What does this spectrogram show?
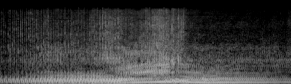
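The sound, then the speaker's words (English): A motorcycle engine revs up loudly, its pitch climbing and then settling into a steady roar, with some rattly mechanical noise layered on top. “A motorcycle is around 100 decibels”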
